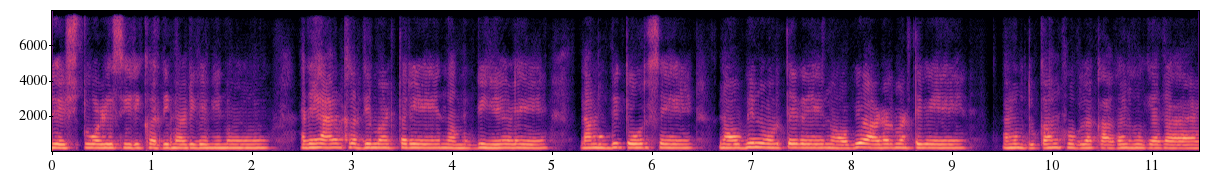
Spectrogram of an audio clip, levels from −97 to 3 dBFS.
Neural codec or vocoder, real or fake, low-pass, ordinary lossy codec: codec, 16 kHz, 2 kbps, FreqCodec, smaller model; fake; none; none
